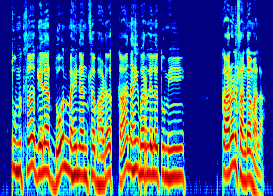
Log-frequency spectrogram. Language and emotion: Marathi, angry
